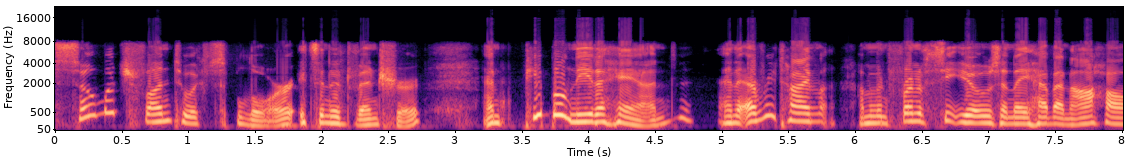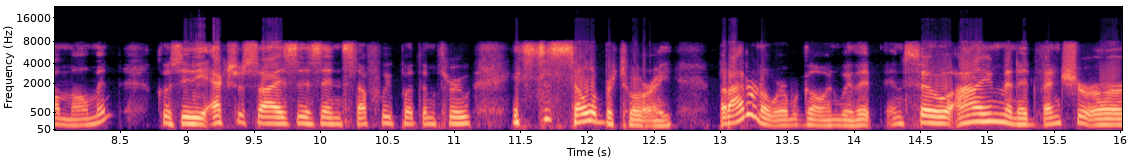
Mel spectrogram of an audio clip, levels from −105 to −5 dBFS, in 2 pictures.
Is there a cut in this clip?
yes; 1 cut; at 5.9 s

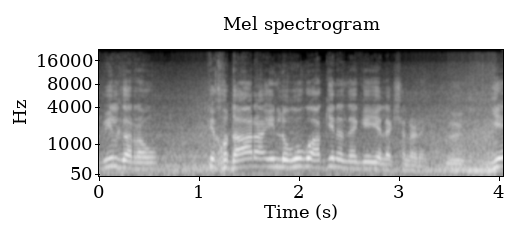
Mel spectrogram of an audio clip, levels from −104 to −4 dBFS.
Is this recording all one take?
yes; 0 cuts

